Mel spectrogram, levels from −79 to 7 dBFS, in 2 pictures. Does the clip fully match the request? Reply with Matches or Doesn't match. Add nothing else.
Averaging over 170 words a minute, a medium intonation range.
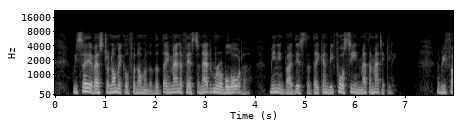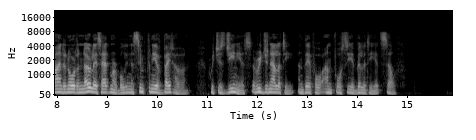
Doesn't match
